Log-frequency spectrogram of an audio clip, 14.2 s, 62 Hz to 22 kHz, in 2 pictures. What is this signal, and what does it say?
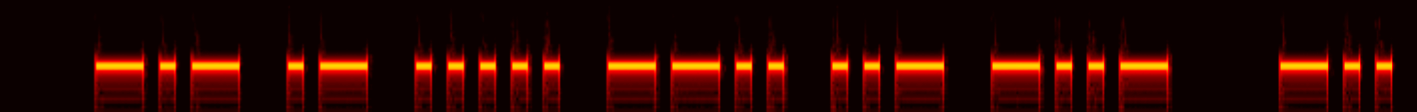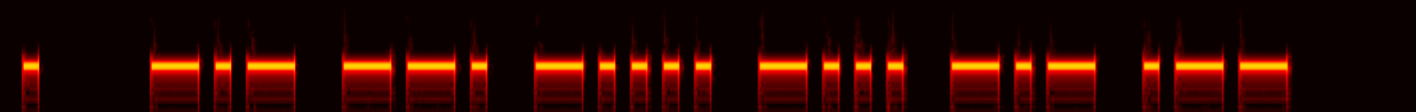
Morse code, heard as a keyed tone, about 15 wpm, 700 Hz. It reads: KA5ZUX DE KG6BKW
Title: USA Callsign DE Callsign 15wpm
